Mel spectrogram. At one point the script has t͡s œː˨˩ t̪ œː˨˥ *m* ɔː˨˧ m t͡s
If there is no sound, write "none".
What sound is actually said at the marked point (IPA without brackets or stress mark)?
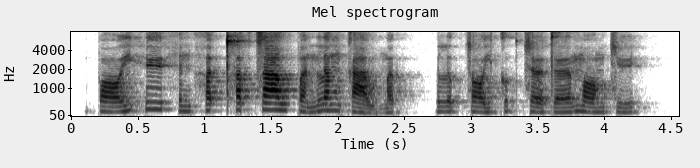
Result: m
